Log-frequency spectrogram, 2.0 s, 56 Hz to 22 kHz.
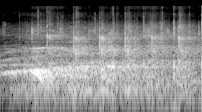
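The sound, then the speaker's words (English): An audience applauds for the last Sunday of 2020, scattered claps blending into a soft, steady patter for about two seconds, with a faint hum of voices and a sustained tone underneath. “And how about an applause that this is the last Sunday of 2020, huh?”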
